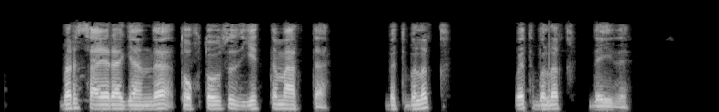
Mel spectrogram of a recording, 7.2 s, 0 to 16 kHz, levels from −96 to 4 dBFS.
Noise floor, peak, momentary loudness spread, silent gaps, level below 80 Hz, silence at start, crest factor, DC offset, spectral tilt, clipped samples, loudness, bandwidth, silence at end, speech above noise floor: under -90 dBFS; -2 dBFS; 12 LU; 2.62-2.69 s, 3.03-3.11 s, 3.31-3.84 s, 4.51-5.14 s, 5.77-5.88 s; -58 dBFS; 0.6 s; 18 dB; under 0.1%; -4 dB/octave; under 0.1%; -19 LUFS; 7.8 kHz; 0.9 s; over 72 dB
